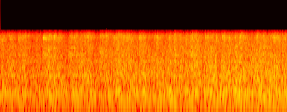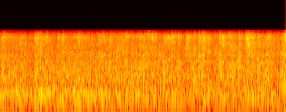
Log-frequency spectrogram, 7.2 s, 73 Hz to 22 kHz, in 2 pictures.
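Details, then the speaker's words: Rebuilt 1968 L88 427 Chevy big-block V8, hydraulic roller cam, 9.6:1 aluminum heads, timing 36°, start-up: deep even burble, no knocks or misses; sounds like an old L88, normal idle and revving. "it sounds really good it sounds pretty much like an old L88 just like it did back in the 70s"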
